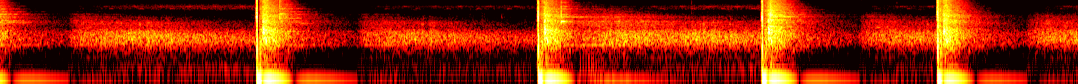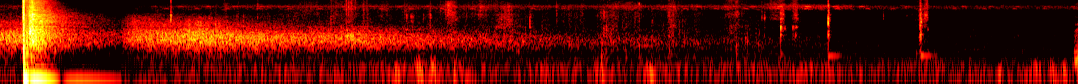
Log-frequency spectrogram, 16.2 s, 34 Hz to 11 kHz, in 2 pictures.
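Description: Five shots from a Ruger P95 9mm semi-automatic pistol, one to two seconds apart in the first half, each followed by a ringing clang from steel targets being hit.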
